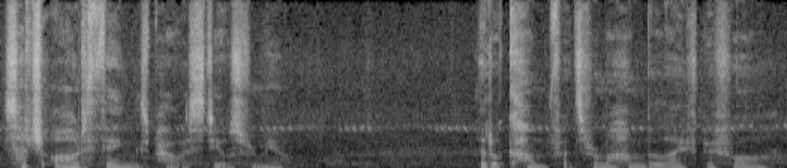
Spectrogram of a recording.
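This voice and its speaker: A woman playing an aging fantasy queen in an audio drama, stately and measured, dryly witty, weary and fond. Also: lowish voice, flat delivery, vocal fry, background noise. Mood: weary, reflective.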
